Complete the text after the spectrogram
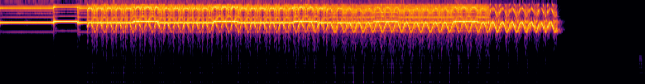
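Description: An alarm siren screeches loudly and steadily, then cuts off.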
